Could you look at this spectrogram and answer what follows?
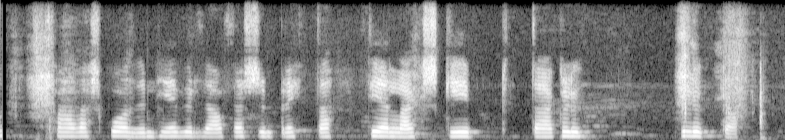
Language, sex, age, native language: Icelandic, female, 12, Icelandic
